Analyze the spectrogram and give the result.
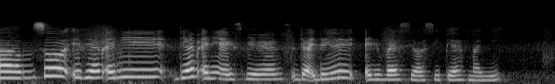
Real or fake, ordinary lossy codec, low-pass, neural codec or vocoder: real; none; 7.2 kHz; none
